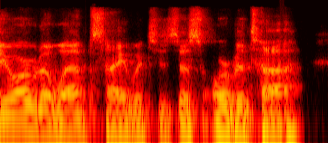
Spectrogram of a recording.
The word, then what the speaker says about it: Orbita: You can also go to the Orbita website, which is just Orbita. It's like orbital without the L.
